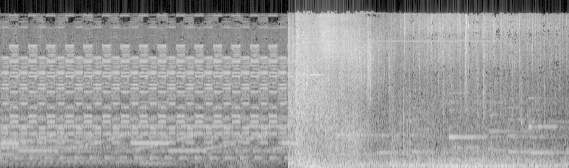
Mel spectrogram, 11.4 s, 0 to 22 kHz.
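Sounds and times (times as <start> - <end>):
brief electronic tone: 0.0 - 6.5
crash-explosion of an airplane carrying 16 people in Zambia: 5.8 - 10.1
crackling debris: 5.8 - 11.3.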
